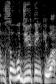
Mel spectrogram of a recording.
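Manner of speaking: normal talking voice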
